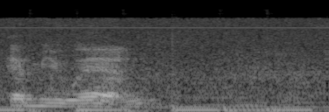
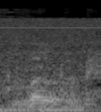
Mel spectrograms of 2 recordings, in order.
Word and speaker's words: Mun: Well, Kerbal's moon, the one that is spelled M-U-N. A lot of people I see call it Mun, but I don't believe that's the proper pronunciation. I believe it's spelled M-U-N, but it's still pronounced moon.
